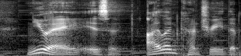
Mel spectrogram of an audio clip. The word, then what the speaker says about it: Niue: to look up the phonetics and how to pronounce it and it is new a new a is an island country that is west of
